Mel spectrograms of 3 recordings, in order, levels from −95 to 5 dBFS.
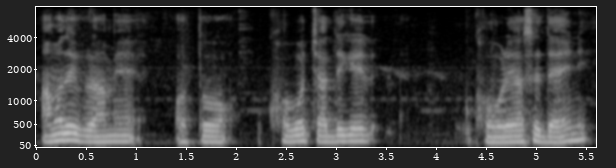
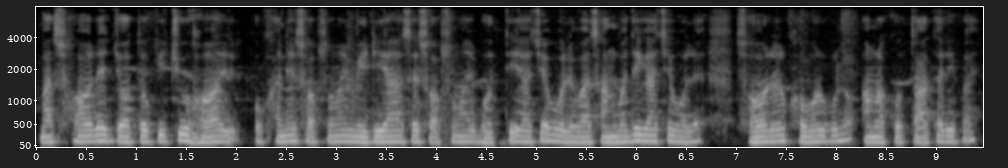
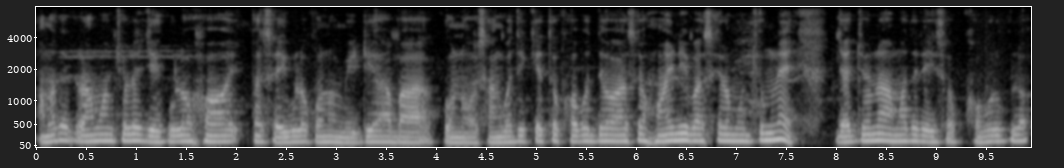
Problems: none marked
